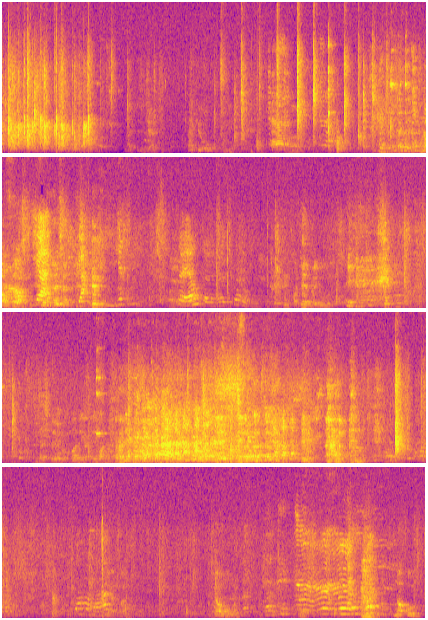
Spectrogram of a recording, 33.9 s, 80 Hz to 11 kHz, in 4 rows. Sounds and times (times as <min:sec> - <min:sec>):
Male speech, man speaking: 0:01.4 - 0:04.8, 0:08.2 - 0:10.8, 0:11.8 - 0:12.2, 0:14.0 - 0:15.2, 0:17.6 - 0:19.5, 0:27.4 - 0:28.1, 0:29.6 - 0:30.3, 0:32.6 - 0:33.9.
